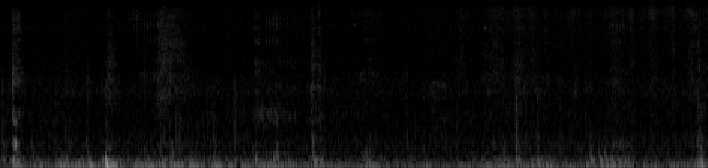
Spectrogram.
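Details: House cat enjoying belly rubs in a tight secret hideaway, giving a low, soft, steady purr with faint rubbing and one brief tap near the start.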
